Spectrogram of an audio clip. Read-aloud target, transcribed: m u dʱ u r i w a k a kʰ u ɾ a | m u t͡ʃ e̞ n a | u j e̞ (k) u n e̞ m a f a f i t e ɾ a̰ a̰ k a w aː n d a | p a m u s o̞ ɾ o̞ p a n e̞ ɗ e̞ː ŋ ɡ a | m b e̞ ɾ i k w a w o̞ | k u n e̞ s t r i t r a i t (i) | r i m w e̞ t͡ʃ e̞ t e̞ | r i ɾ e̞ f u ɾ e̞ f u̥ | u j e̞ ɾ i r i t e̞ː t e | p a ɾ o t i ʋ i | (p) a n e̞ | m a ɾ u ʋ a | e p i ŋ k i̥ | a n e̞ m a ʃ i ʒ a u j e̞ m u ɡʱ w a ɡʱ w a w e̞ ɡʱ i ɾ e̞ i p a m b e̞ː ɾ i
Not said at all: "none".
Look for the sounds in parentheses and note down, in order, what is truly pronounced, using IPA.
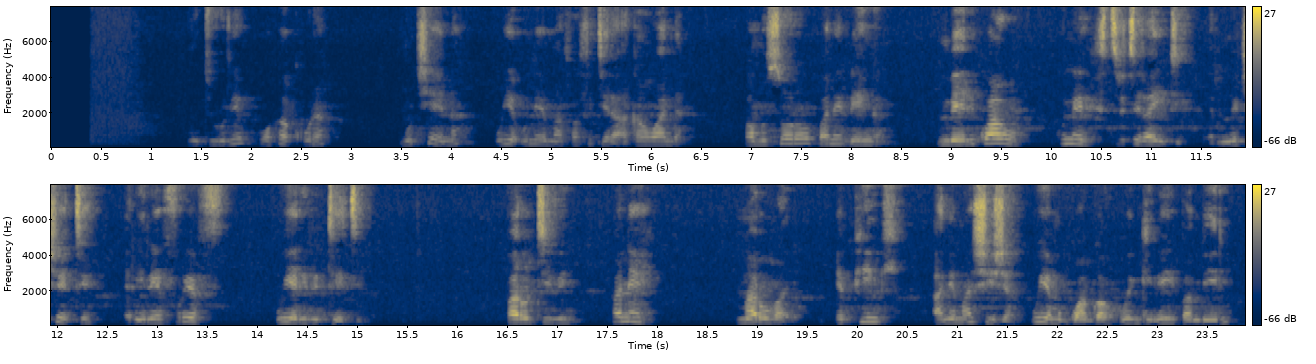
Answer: ʔ, i, p

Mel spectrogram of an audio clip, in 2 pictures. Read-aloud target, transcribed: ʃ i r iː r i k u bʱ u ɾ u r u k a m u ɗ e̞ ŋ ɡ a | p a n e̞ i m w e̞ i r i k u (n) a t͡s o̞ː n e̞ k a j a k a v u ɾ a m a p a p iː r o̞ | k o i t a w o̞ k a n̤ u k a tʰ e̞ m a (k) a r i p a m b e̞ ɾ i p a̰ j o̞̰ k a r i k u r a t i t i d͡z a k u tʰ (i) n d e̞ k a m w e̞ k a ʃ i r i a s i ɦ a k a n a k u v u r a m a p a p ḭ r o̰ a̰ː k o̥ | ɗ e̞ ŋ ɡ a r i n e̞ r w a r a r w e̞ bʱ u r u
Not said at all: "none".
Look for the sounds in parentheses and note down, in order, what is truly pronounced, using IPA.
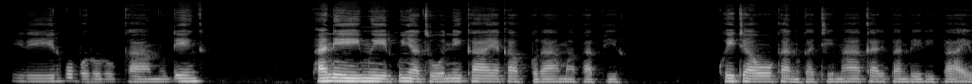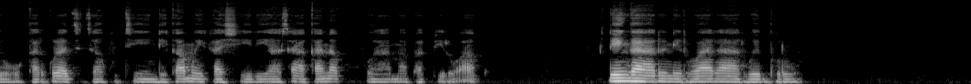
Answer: ɲ, k, i

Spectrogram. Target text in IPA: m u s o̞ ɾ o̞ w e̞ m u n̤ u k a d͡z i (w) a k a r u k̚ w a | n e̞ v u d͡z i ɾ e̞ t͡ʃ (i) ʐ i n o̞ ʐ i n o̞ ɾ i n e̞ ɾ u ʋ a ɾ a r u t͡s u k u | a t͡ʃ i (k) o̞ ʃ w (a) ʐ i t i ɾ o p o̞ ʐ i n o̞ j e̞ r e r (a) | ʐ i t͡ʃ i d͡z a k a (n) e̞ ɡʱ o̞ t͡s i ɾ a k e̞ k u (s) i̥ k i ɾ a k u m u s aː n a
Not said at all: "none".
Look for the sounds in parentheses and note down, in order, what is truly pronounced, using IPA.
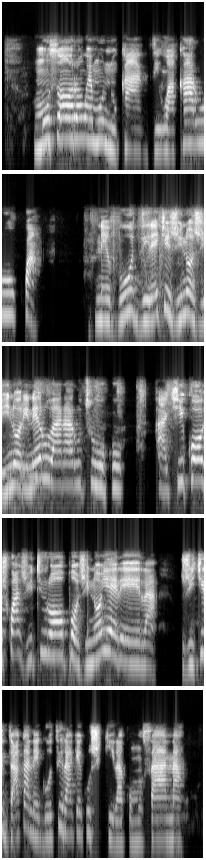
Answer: w, i, k, a, a, n, ʂ

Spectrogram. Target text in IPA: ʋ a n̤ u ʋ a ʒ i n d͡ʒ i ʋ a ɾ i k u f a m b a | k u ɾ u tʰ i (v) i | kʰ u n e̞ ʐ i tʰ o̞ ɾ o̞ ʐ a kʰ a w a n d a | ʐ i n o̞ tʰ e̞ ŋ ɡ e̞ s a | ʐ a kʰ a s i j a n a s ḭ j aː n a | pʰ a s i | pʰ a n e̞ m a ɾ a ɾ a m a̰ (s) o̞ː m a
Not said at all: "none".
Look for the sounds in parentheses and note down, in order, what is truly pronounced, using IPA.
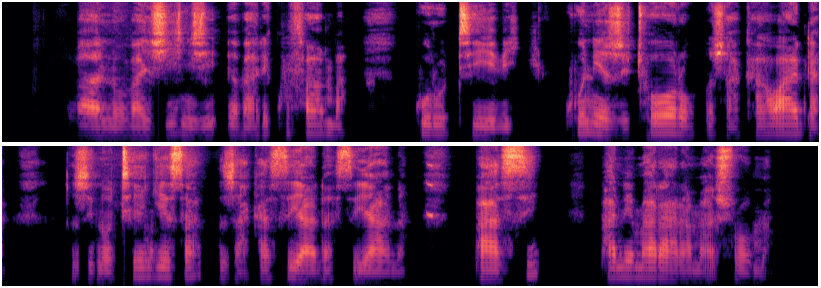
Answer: ʋ, ʃ

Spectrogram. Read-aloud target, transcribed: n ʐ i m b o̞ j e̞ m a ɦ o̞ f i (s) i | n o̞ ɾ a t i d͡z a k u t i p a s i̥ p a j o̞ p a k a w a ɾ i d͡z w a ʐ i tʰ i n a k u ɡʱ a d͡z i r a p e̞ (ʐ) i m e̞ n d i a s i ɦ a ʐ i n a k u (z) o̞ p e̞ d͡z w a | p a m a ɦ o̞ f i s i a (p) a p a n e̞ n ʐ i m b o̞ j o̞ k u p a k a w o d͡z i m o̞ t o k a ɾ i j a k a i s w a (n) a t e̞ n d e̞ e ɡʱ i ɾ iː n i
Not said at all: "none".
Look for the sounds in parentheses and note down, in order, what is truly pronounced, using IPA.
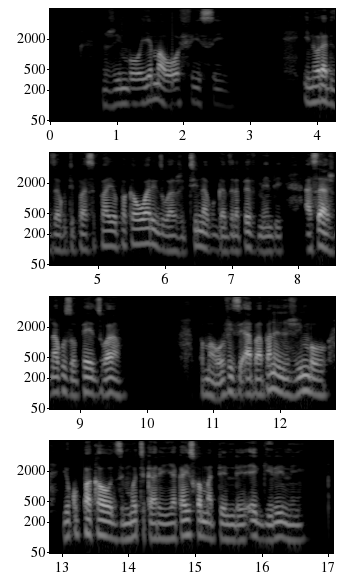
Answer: s, v, z, p, m

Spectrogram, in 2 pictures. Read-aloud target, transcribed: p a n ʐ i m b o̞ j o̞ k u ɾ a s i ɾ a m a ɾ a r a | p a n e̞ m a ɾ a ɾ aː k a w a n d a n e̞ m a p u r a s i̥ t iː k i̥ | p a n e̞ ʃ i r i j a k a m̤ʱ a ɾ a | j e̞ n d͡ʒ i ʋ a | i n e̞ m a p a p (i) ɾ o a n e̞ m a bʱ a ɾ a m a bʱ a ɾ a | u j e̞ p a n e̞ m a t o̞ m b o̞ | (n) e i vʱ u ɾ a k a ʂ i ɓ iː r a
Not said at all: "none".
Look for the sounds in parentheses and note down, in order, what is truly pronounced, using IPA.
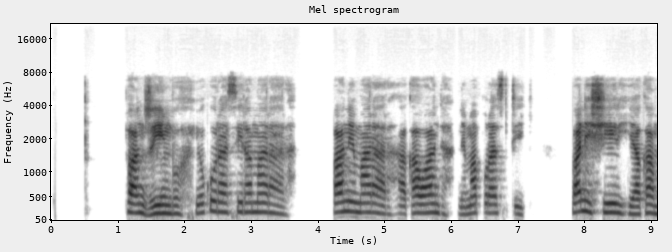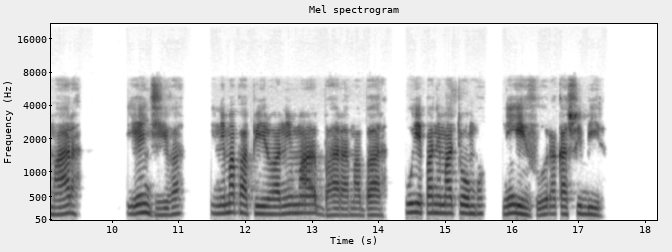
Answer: i, n

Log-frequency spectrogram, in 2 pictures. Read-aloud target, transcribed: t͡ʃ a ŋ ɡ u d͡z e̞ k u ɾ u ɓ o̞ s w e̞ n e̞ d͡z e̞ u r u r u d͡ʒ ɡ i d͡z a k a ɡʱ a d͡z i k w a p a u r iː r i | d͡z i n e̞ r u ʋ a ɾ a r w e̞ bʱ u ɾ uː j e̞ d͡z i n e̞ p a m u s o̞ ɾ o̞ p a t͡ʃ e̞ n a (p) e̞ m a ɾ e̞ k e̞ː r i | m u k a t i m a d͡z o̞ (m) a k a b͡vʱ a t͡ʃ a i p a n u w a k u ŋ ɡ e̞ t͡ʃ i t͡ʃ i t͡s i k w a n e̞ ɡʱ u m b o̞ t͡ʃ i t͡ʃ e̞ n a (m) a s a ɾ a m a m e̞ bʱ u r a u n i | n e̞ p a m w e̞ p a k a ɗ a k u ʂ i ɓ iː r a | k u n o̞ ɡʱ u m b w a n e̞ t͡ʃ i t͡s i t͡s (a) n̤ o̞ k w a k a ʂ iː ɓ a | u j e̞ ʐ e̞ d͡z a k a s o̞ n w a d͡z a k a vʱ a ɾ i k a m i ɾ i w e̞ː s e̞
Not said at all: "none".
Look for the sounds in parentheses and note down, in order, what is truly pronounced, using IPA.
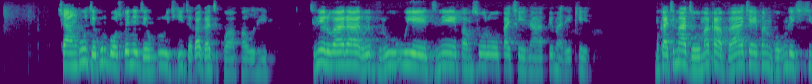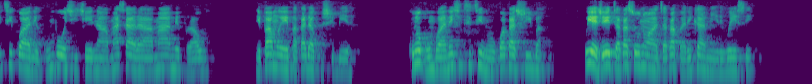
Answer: p, m, m, i

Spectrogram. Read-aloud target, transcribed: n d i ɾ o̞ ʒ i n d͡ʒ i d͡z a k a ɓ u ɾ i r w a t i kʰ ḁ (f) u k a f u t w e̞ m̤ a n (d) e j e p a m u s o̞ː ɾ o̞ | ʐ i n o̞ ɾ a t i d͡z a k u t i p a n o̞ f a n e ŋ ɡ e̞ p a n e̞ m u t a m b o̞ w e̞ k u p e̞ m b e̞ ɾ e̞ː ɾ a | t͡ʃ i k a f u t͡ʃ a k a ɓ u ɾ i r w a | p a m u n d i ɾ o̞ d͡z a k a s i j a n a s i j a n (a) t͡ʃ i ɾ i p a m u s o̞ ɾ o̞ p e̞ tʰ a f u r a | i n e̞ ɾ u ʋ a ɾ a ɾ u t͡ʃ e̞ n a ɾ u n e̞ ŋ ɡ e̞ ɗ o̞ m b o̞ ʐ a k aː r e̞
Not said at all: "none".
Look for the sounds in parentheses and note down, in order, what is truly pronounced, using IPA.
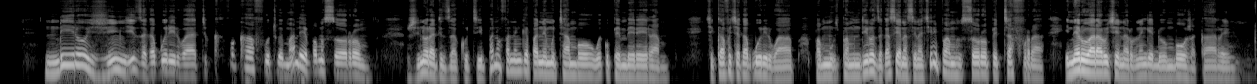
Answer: f, d, a

